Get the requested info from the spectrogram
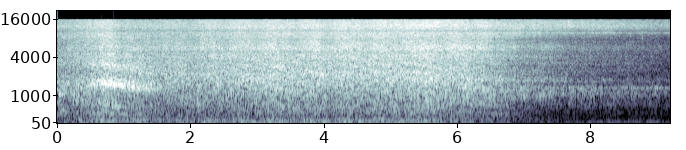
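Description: Amtrak passenger train behind a Siemens ACS-64 electric locomotive passing at speed: a steady rush of wheels on rail and air. It is loudest as the locomotive goes by about a second in, holds as the coaches pass, then fades over the last few seconds.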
